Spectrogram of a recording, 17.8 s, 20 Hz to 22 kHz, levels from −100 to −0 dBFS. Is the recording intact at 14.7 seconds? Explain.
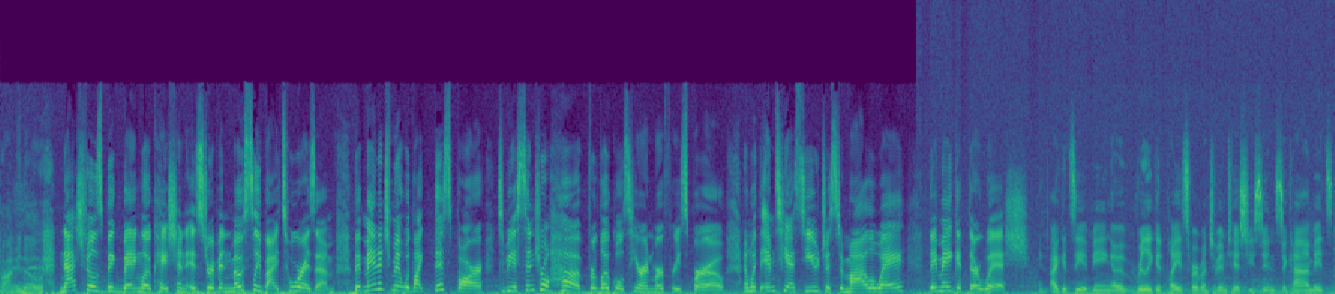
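No. At 14.7 s the audio has low bit depth without dither, from 12.21 s to the end. It sounds like 8-bit truncation with no dither, likely. The rounding error tracks the signal. Quiet passages turn grainy, with distortion around 35 dB below the sound.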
